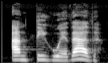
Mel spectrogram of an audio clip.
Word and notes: antiguedad: spanish

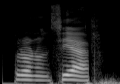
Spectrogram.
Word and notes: pronunciar: Spanish

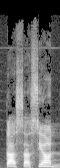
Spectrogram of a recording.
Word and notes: tasasion: Spanish

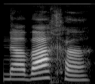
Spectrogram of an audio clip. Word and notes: navaja: Spanish

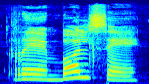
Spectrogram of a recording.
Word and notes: reembolse: Spanish

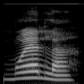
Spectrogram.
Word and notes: muela: Spanish

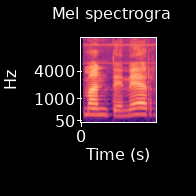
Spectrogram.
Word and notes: mantener: spanish

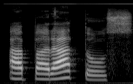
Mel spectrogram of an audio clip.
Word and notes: aparatos: spanish

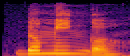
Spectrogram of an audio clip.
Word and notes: domingo: spanish

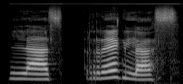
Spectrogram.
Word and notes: las reglas: Spanish

